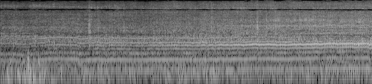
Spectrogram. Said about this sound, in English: If it's the right kind of weed whacker, like the professional kind they use, that can work.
